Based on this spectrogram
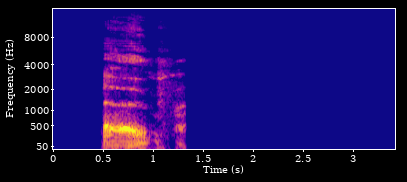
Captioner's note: burp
